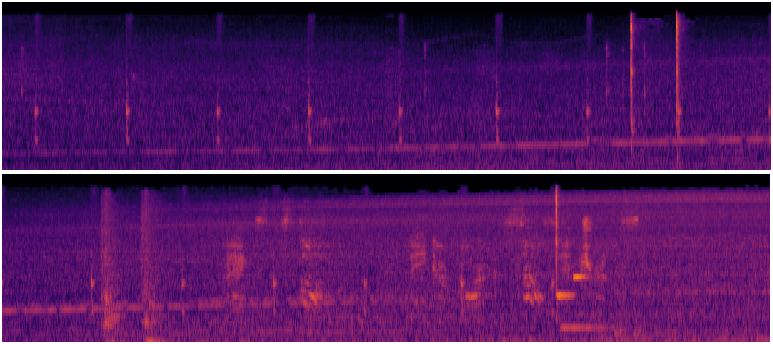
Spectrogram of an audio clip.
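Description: An electric tram motor whines, rising in pitch as the tram speeds up.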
